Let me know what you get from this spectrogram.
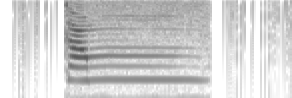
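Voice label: "gam1", Cantonese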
